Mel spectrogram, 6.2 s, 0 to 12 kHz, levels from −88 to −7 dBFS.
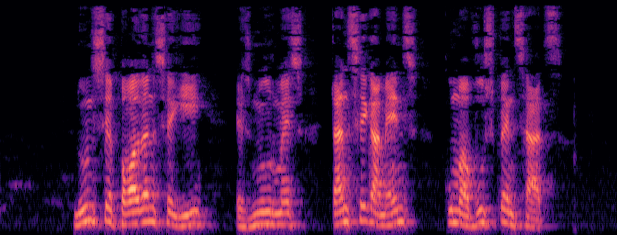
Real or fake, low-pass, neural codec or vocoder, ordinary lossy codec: real; 10.8 kHz; none; AAC, 48 kbps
